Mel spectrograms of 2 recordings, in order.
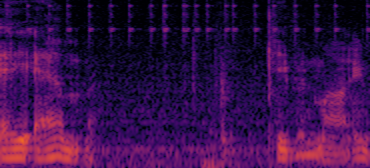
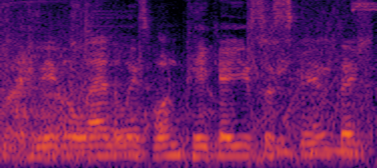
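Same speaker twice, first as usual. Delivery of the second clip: ordinary talk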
